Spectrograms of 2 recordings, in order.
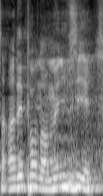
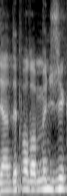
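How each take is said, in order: First: "Indépendant menuisier" with a lisp, s said as th. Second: Said in the usual way. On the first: Retold or imitated. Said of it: "je t'ai fait zozoter". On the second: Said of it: "Il m'a dit".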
